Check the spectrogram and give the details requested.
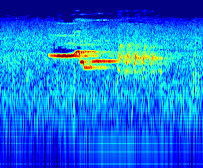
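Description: Wood thrush singing: a pure, flute-like whistle that steps down in pitch, then a quick, buzzy trilled flourish. A faint low hum sits underneath.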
